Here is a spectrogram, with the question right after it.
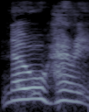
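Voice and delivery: petrified gasping whisper. Narrator reads a character's line while restraining someone, petrified gasping whisper. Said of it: "gasped in a petrified whisper".

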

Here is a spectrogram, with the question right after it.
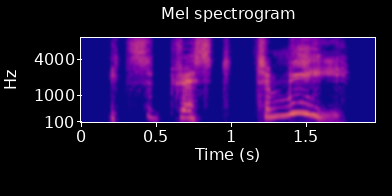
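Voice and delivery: trembling, very high, wavering, shaking voice. Narrating a story, reading the aunt's reply in a shaking voice. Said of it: "said Aunt Petunia in a shaking voice".

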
